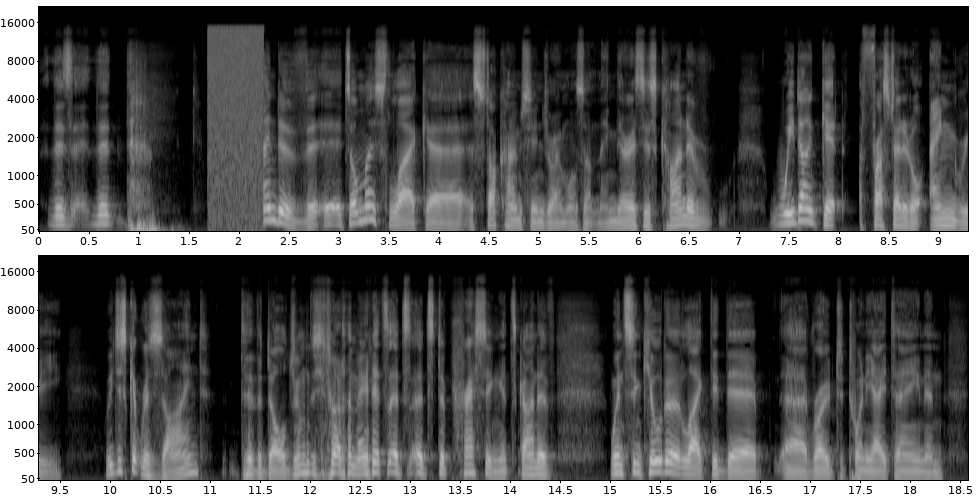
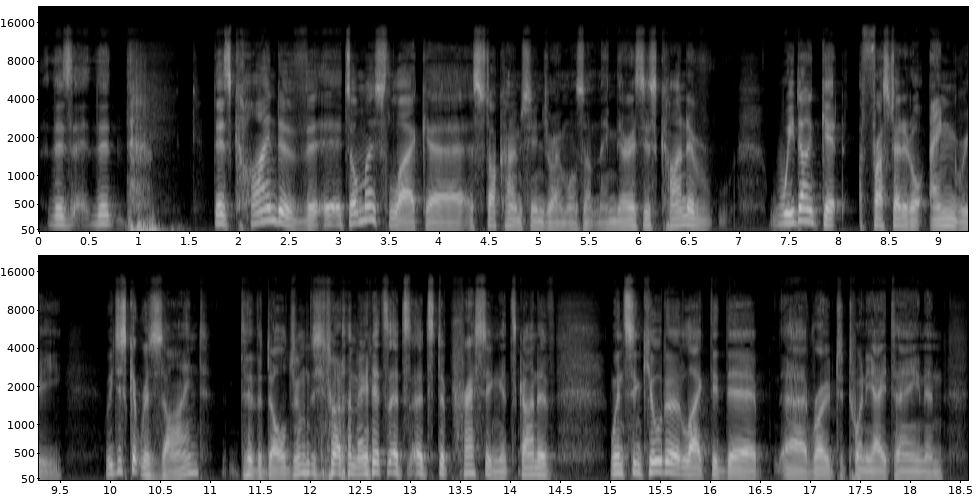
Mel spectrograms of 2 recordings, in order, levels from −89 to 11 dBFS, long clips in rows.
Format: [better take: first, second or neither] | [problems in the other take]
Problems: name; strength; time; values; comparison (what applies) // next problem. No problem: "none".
second | audio cutting out; filled with static; at 1.5 s for 0.5 s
